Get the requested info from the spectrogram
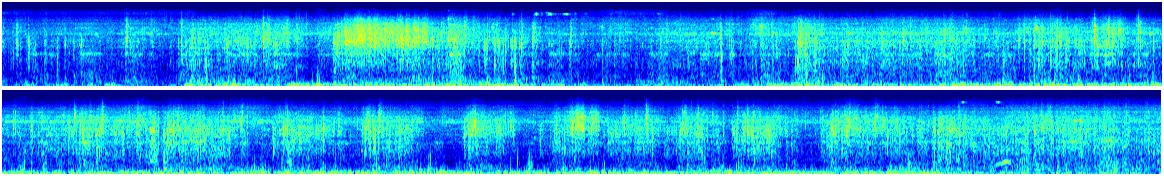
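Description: Wind buffeting an action camera's microphone as a mountain bike rolls down a dirt singletrack, with tyre noise and the bike clattering over roots and rocks. The rumble grows louder about two seconds in.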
